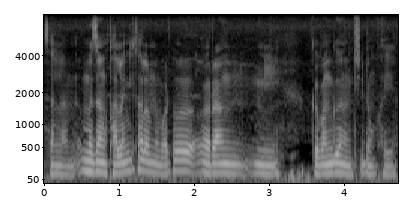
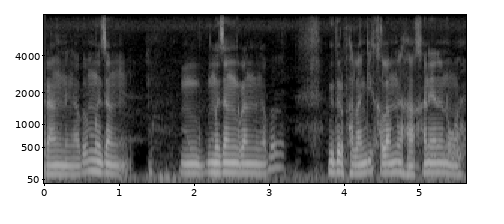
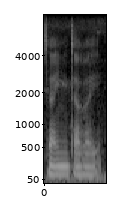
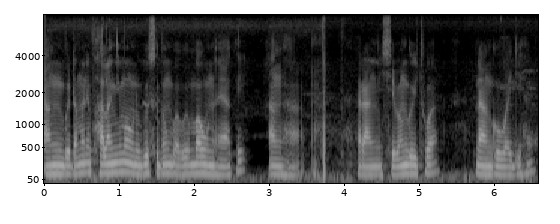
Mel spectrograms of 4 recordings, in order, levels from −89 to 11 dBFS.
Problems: none marked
